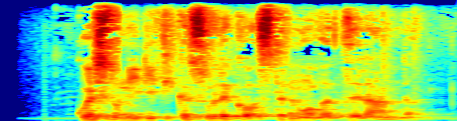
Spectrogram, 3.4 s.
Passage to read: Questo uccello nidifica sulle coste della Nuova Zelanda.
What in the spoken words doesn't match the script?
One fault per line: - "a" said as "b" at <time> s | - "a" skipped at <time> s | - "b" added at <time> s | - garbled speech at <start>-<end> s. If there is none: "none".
- "uccello" skipped at 0.9 s
- "della" skipped at 2.1 s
